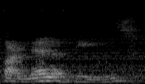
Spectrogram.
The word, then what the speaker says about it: Parmenides: 5:15 to 450 BCE it's pronounced for men of these only one works devised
